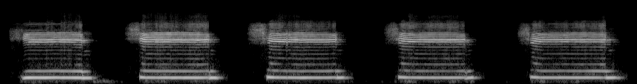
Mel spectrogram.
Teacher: تالو سے جو ہے شین شین ادا کرتے ہوئے, جیم ادا کرتے ہوئے ہماری زبان کا درمیانی حصہ جو ہے تالو سے اچھے سے چپک جائے گا, لیکن شین میں تھوڑا گیپ آئے گا, تھوڑا گیپ آ جائے گا, لیکن سیم مخرج. جیم ٹچ کرتا ہے, شین تھوڑا تھوڑا نیچے, شین شین شین شین شین ٹھیک ہے, الحمدللہ سمجھ میں آ گیا.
